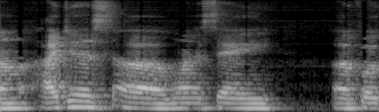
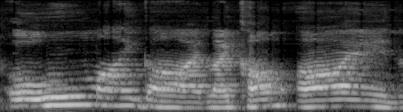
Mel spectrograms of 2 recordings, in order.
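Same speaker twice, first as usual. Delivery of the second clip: slow, higher, drawn-out impatience; a hint of a fed-up nurse; exasperated nurse; 4 semitones higher, 3 dB louder, much slower than usual. Nurse tired of the nervous patient, mock exasperated.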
